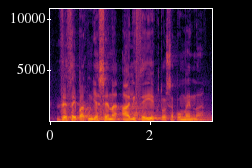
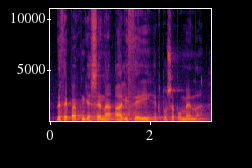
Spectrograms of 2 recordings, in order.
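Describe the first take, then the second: Both takes have the same delivery.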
